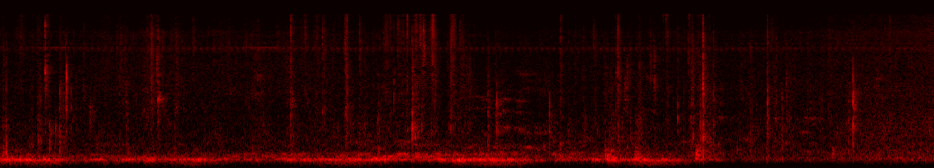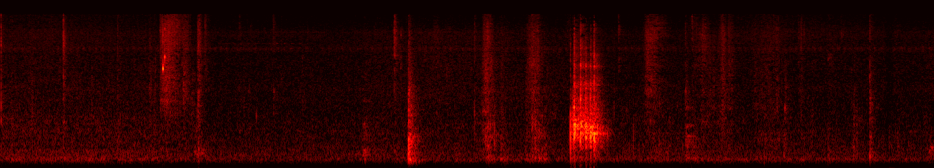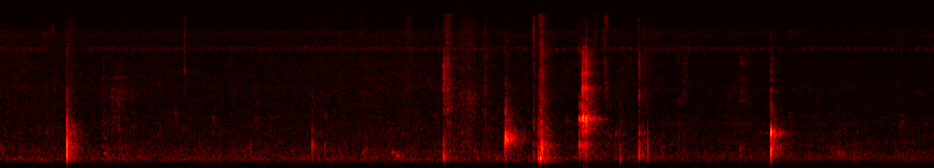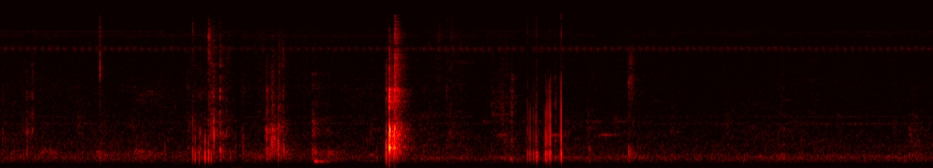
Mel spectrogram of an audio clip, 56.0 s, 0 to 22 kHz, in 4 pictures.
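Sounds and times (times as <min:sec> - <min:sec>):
leaves rustling in hands: 0:00.1 - 0:17.7, 0:23.6 - 0:27.0.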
